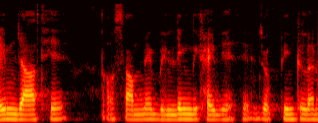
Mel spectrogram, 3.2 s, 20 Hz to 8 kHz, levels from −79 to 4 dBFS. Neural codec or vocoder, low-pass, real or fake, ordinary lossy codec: codec, 16 kHz, 2 kbps, FunCodec, trained on LibriTTS, 25 frames a second; 7.2 kHz; fake; none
